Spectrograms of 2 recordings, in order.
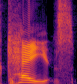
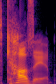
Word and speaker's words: Kaze: Also, yeah, please don't pronounce this as K's. It's Kaze.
